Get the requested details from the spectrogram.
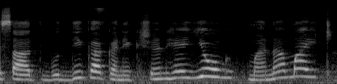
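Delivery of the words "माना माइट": ordinary delivery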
